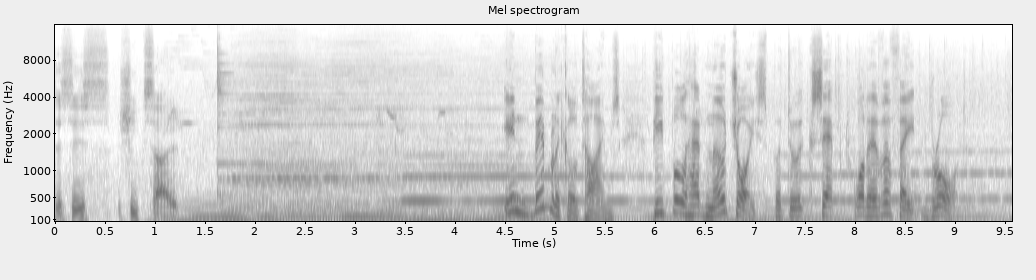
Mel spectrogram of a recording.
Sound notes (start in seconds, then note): 1.1 chimes; 1.5 gong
